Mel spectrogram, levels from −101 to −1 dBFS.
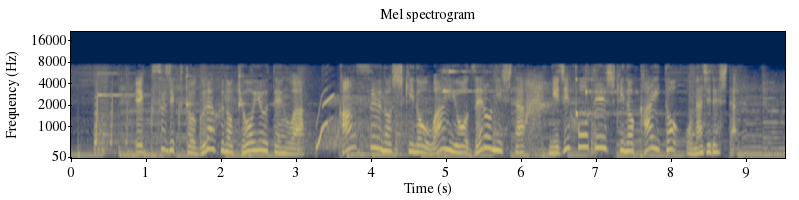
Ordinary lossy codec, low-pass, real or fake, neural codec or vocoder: MP3, 48 kbps; 7.2 kHz; real; none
